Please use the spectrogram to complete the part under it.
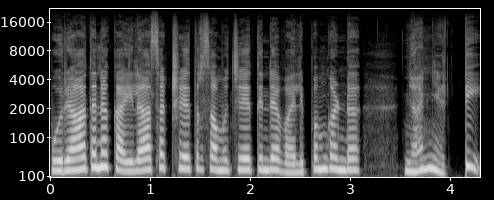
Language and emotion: Malayalam, surprised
